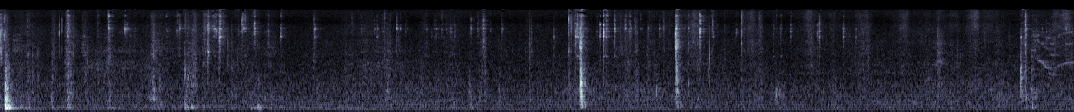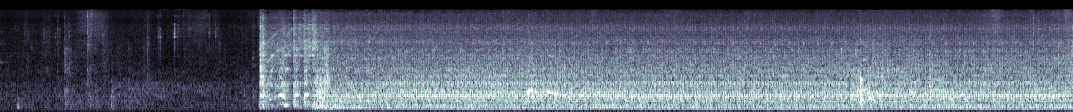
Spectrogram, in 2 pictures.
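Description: Car engine starting and then idling steadily. For the first thirteen seconds there are only faint clicks and rustles from handling the key and controls inside the car. The engine then catches abruptly and runs at a steady idle.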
